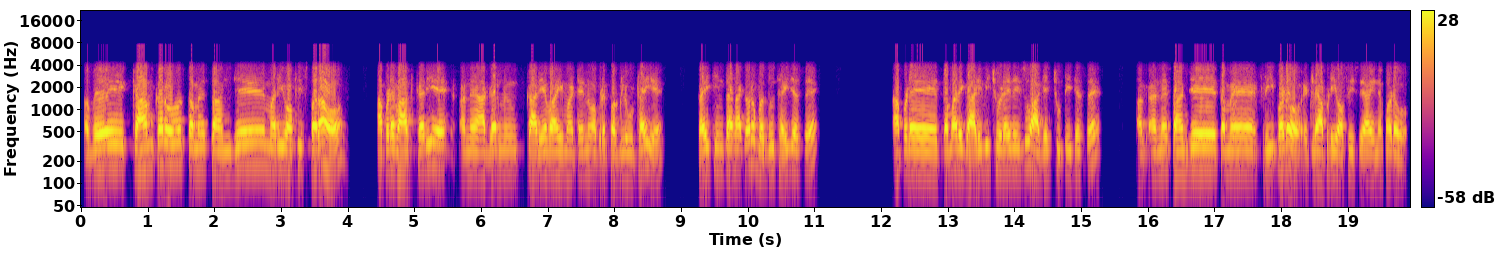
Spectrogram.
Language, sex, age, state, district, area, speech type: Gujarati, male, 18-30, Gujarat, Anand, urban, conversation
